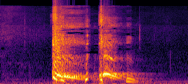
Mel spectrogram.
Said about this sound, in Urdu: کھانستے ہوئے کووڈ سے ڈر لگتا ہے.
